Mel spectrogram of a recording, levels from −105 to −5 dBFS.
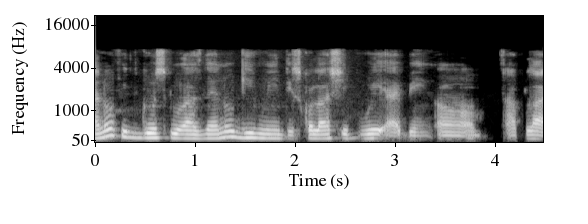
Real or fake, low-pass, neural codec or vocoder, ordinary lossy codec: real; 7.2 kHz; none; AAC, 48 kbps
